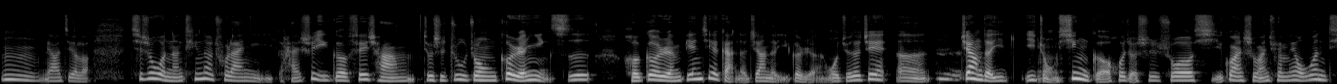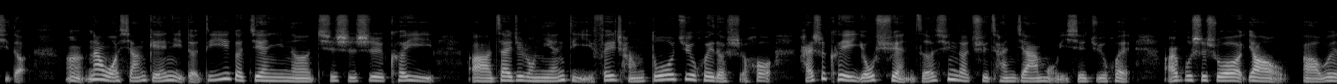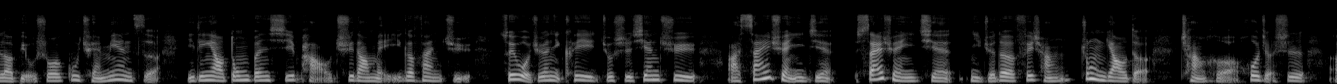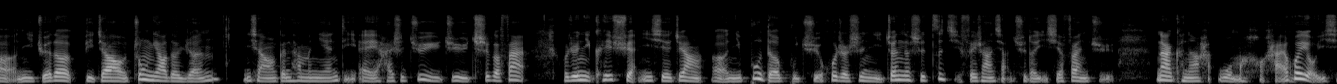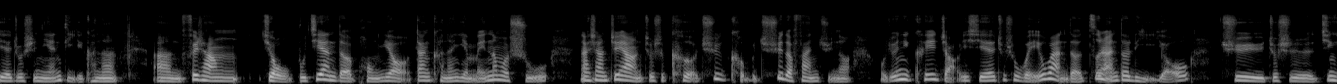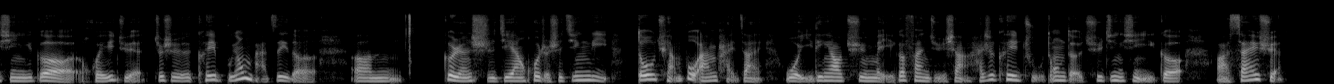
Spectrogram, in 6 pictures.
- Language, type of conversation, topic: Chinese, advice, 我該如何在社交和獨處之間找到平衡？
- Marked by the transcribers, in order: teeth sucking; other background noise; "筛选" said as "塞选"; "筛选" said as "塞选"; tsk; "筛选" said as "塞选"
